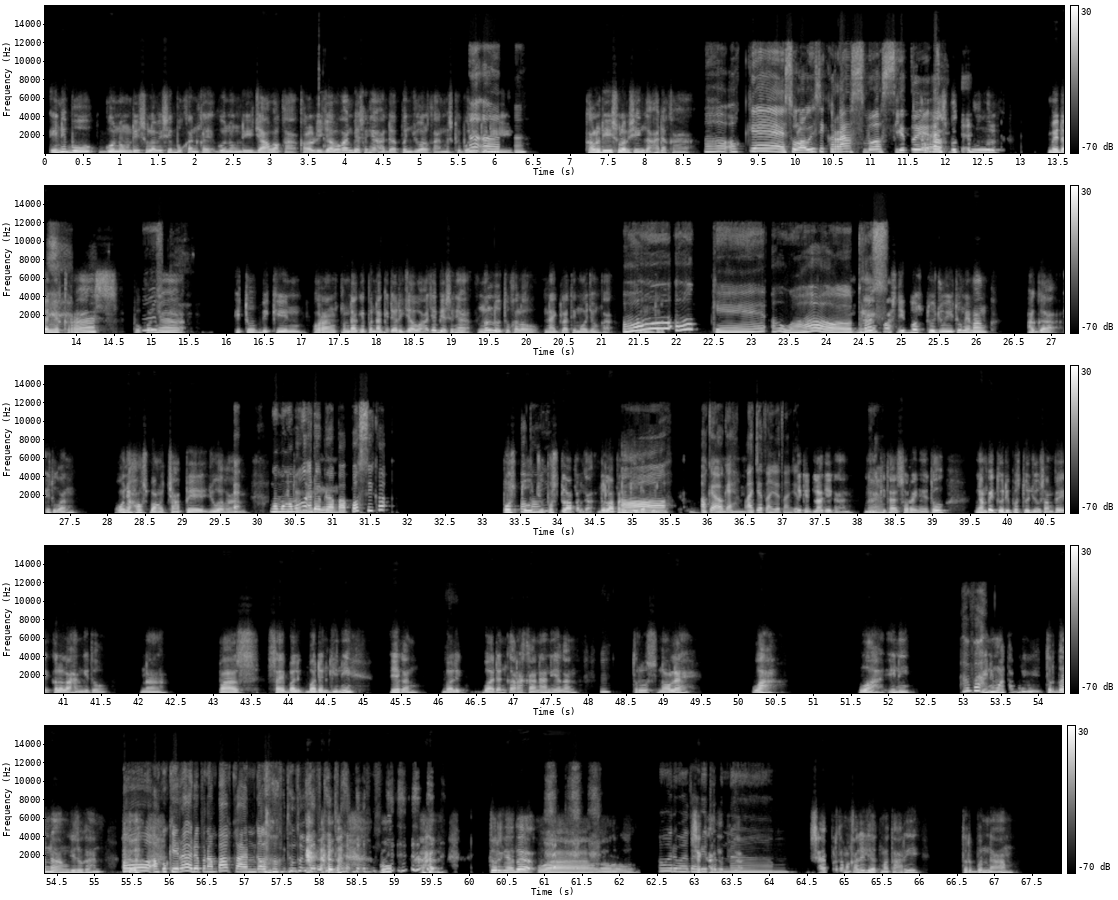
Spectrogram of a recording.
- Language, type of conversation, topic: Indonesian, podcast, Pengalaman melihat matahari terbit atau terbenam mana yang paling berkesan bagi kamu, dan apa alasannya?
- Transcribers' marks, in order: other background noise; chuckle; tapping; chuckle; drawn out: "wow"; chuckle; laughing while speaking: "Bukan"; laughing while speaking: "kalau waktu ngelihat ke kanan"; chuckle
